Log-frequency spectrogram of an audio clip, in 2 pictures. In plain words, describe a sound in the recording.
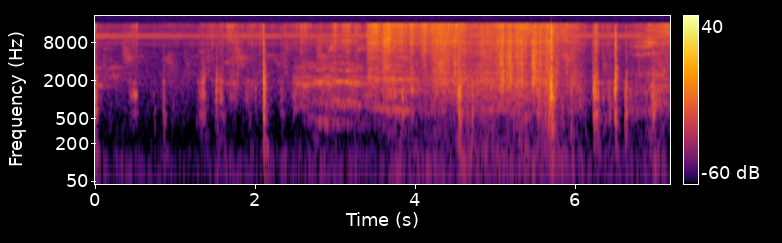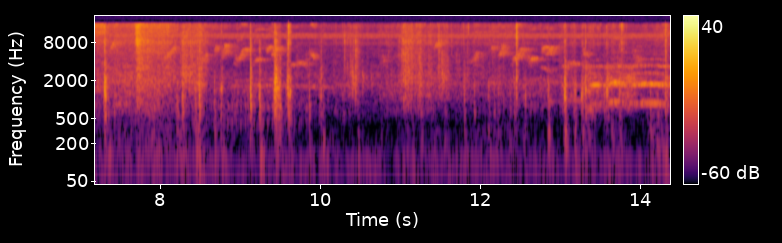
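A screwdriver clicks and scrapes against plastic.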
